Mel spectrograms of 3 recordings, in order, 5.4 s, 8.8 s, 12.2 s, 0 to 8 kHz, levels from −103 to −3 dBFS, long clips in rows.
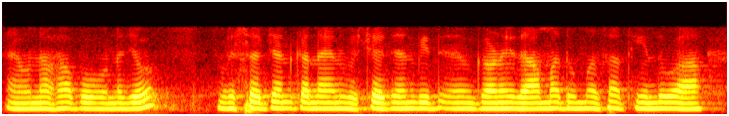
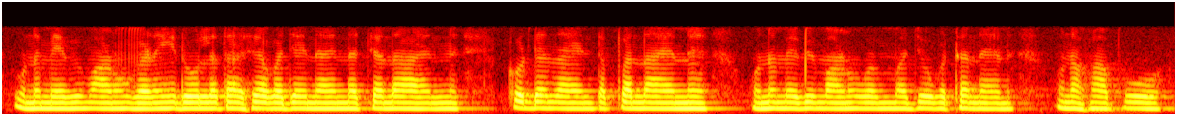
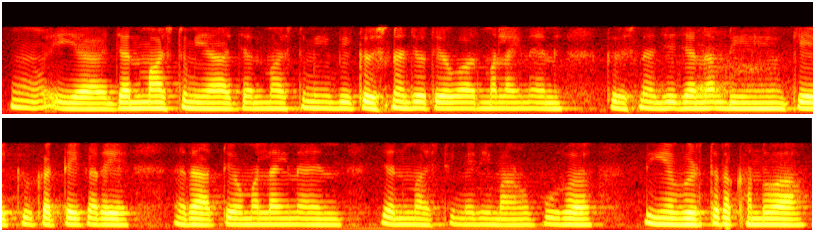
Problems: constant background noise, echo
